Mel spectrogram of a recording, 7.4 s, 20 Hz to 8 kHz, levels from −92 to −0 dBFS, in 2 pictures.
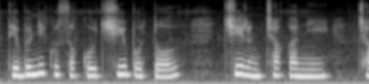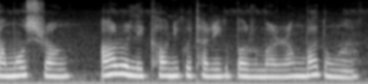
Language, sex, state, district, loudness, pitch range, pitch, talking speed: Garo, female, Meghalaya, West Garo Hills, -15 LUFS, 215-240 Hz, 225 Hz, 95 wpm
